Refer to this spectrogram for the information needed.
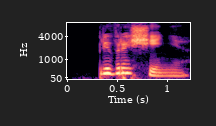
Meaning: change, transformation, conversion, transmutation, metamorphosis
- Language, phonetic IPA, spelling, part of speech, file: Russian, [prʲɪvrɐˈɕːenʲɪje], превращение, noun, Ru-превращение.ogg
